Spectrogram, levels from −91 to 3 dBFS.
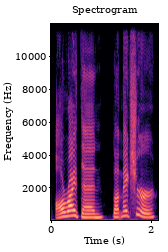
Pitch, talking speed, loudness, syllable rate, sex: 250 Hz, 165 wpm, -16 LUFS, 3.4 syllables/s, female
